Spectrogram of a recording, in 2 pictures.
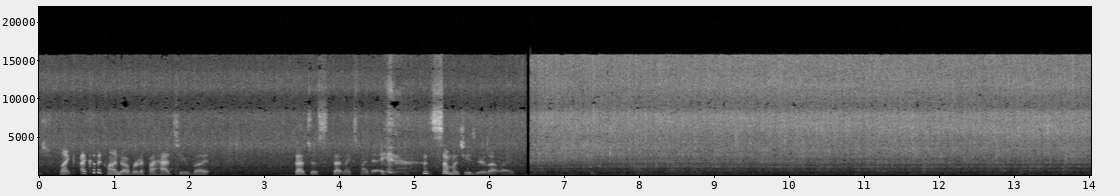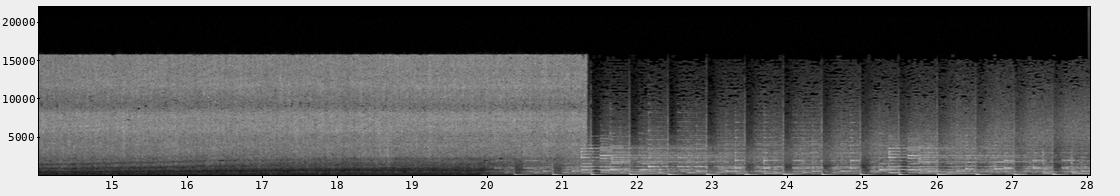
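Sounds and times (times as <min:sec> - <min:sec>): small waterfall splashing on rocks: 0:00.0 - 0:21.3
music with a thumping beat: 0:20.3 - 0:28.0.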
